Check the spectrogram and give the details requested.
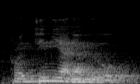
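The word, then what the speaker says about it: προθυμία: 간절한 마음으로 번역된 이 헬라어 단어는 프로티미아라고 읽는데 준비가 돼 있다라는 의미입니다.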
